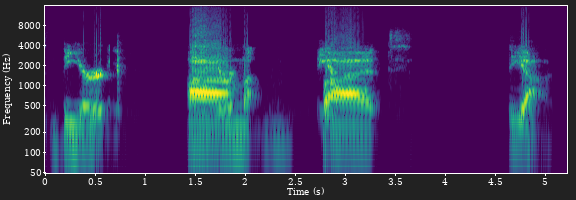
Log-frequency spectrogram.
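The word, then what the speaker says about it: Björk: I think it's pron I looked it up apparently it's beer um but yeah like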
